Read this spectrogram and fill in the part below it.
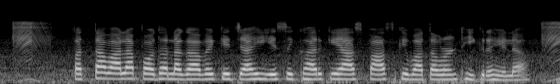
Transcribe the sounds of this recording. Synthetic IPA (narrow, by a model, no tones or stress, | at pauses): pət̪ːaʋaːlapɔːd̪ʱalɐɡaːʋeket͡ʃaːɦiɪsɡʱɐɾkeaːspaːskeʋaːt̪aːʋɾəɽ̃ʈʰiːkɾɐɦeːlaː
